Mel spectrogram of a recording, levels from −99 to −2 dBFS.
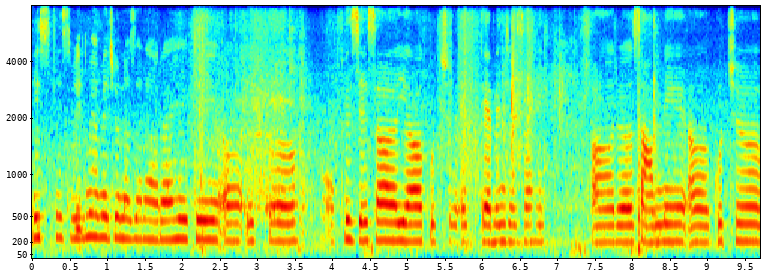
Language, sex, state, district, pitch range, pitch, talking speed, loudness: Hindi, female, Punjab, Pathankot, 200-230 Hz, 210 Hz, 135 wpm, -17 LUFS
